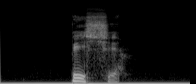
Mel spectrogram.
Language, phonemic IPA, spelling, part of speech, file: Italian, /ˈpeʃʃe/, pesce, noun, It-pesce.ogg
